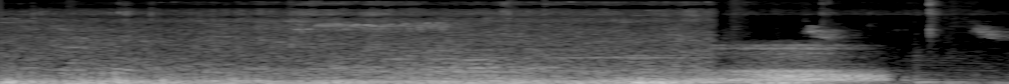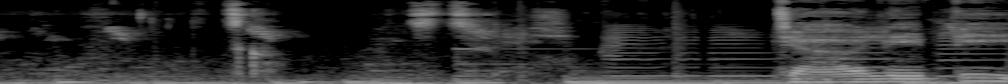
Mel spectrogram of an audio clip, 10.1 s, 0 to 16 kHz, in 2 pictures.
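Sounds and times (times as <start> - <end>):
loud rough street noise: 0.0 - 4.9.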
